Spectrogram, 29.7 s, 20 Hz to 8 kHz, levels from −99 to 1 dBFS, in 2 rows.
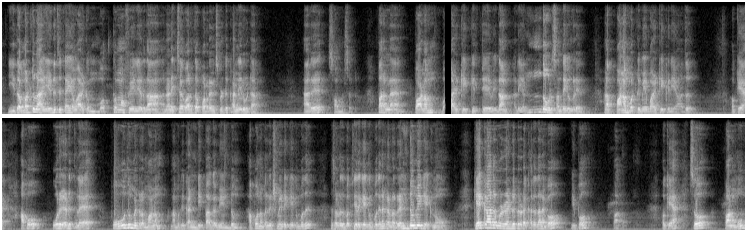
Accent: native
